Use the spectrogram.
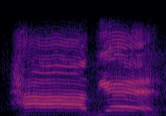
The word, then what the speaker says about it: Javier: It's pronounced like an H. Javier.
